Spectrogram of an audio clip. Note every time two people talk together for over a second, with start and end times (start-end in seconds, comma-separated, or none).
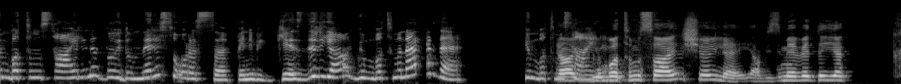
none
